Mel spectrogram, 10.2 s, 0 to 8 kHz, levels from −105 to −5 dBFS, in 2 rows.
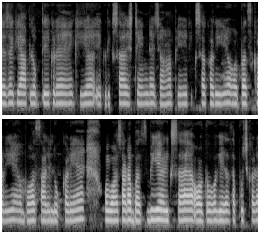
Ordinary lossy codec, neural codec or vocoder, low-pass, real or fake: none; none; none; real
